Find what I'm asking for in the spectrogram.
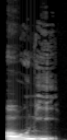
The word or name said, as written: oveni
